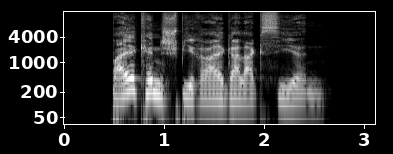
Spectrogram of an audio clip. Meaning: plural of Balkenspiralgalaxie
- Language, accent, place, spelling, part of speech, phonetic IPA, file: German, Germany, Berlin, Balkenspiralgalaxien, noun, [balkn̩ʃpiˈʁaːlɡalaˌksiːən], De-Balkenspiralgalaxien.ogg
